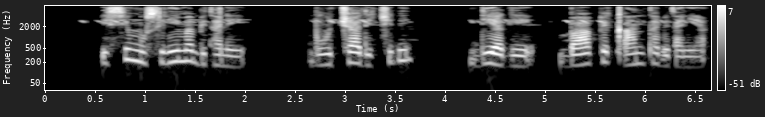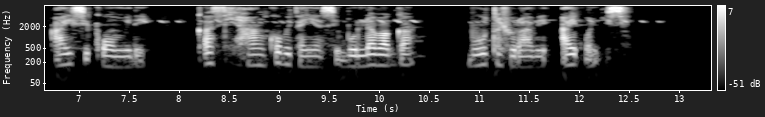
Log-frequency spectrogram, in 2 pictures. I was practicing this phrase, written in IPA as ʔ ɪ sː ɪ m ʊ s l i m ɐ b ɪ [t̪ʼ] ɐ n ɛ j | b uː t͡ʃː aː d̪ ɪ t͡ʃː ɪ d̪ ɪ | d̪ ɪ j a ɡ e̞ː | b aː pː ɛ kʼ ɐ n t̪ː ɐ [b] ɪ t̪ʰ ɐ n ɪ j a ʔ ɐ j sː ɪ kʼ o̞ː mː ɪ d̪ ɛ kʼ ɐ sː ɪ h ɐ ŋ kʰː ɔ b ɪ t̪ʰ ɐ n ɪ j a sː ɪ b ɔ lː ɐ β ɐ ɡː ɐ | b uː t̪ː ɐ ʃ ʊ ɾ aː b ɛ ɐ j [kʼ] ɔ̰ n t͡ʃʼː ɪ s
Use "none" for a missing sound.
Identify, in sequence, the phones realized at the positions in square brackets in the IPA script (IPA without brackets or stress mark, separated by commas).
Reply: t̪, b, kʼ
